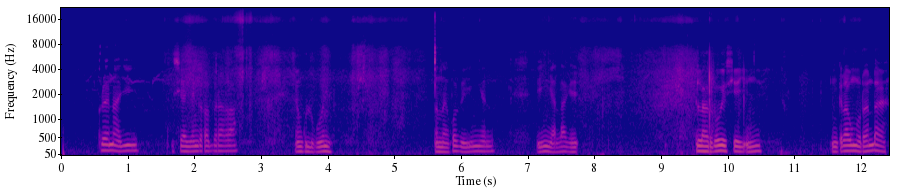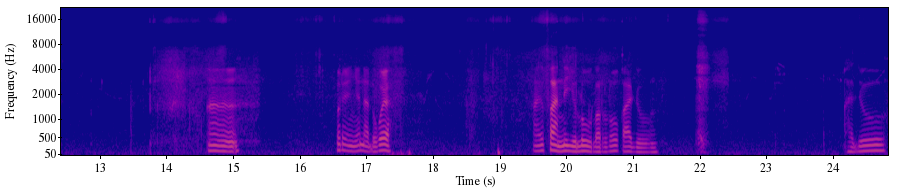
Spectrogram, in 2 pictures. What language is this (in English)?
Masai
